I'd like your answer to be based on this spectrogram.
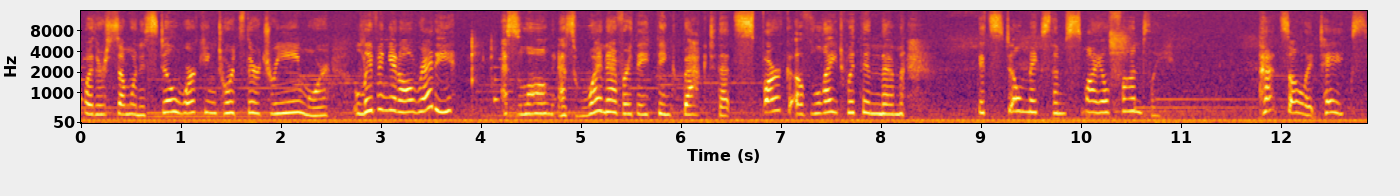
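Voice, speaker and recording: A woman voicing a gentle, wistful water fairy in a video game, reflective and soft-hearted as she tells her story. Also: very high-pitched, normal speed. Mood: tender, hopeful. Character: gentle, wistful female water fairy, lonely but content. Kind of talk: scripted video game voice acting. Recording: game music behind the voice.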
